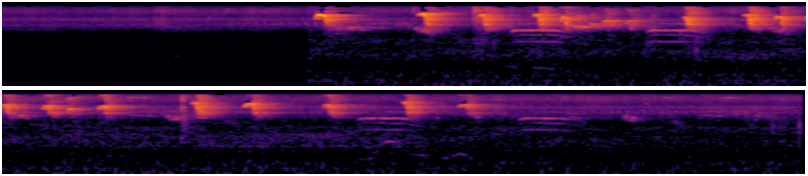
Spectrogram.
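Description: Small birds chirping in quick runs of short high notes over a low outdoor rumble, starting suddenly about two seconds in.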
